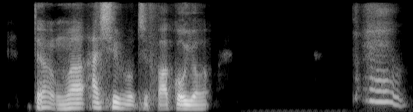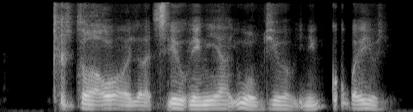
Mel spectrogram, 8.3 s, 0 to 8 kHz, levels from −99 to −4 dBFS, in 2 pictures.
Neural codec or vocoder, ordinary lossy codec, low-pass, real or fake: codec, 16 kHz in and 24 kHz out, 0.4 kbps, LongCat-Audio-Codec, four codebook decoder; AAC, 32 kbps; 7.2 kHz; fake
